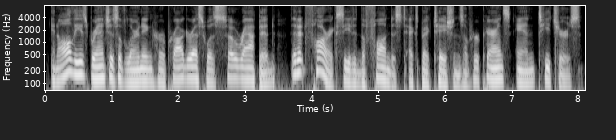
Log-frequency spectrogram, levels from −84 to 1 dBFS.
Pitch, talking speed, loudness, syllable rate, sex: 115 Hz, 170 wpm, -16 LUFS, 4.7 syllables/s, male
